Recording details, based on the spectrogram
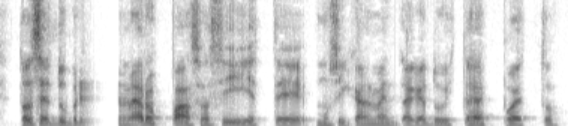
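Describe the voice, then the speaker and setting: A man from Puerto Rico hosting an interview podcast from his music studio, relaxed and slangy. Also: mid-range voice, moderate pace, no room sound. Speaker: podcast host. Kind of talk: casual interview chat. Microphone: studio mic with headphones.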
